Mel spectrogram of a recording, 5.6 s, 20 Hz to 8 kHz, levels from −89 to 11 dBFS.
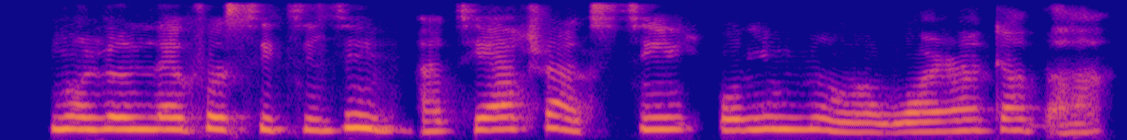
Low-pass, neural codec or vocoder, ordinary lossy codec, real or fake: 7.2 kHz; codec, 16 kHz, 2 kbps, FreqCodec, smaller model; none; fake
